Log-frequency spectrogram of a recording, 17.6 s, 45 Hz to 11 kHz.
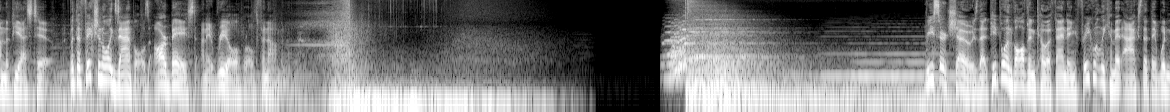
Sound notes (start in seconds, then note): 4.5 impact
